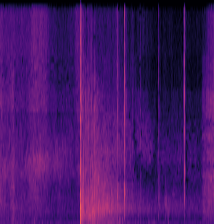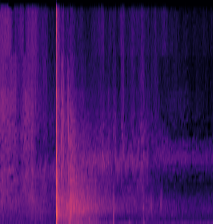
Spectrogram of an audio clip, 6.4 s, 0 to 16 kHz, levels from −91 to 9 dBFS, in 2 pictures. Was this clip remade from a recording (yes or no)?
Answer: no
